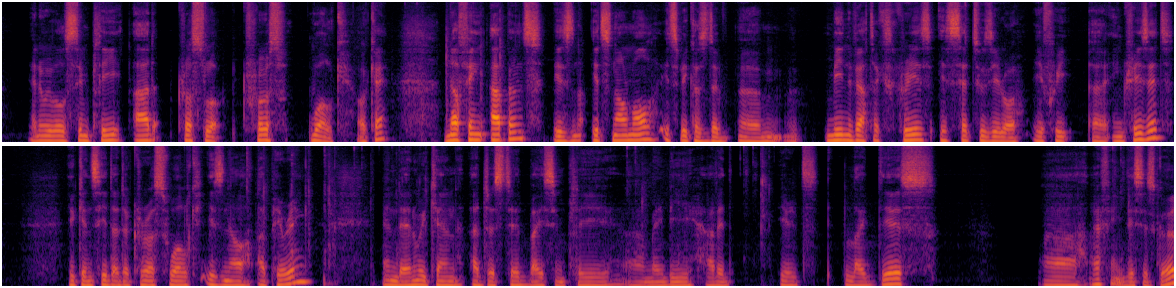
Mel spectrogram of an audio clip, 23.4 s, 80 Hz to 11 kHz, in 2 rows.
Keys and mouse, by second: 1.9 drag, 9.7-14.3 drag, 15.1 1, 16.0 g, 18.0 click, 19.1 click, 19.4 g, 22.8 click.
